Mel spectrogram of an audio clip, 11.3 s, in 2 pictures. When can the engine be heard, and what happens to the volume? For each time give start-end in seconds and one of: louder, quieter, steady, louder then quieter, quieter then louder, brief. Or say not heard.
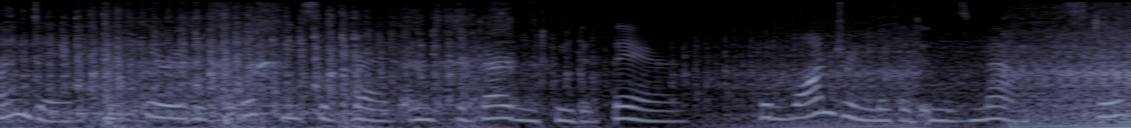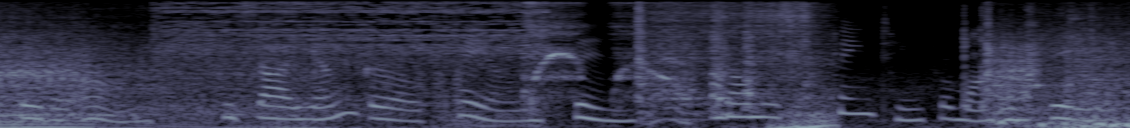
0.0-11.2 quieter then louder.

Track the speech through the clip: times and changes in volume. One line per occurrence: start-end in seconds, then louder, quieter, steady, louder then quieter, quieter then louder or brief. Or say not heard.
0.0-11.2 steady.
